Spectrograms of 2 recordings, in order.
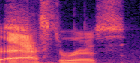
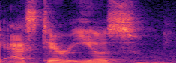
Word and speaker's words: Asterios: Is there Asteros? No, as far as I know, in Greek you put emphasis on every syllable, so it would be Asterios. Asterios.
